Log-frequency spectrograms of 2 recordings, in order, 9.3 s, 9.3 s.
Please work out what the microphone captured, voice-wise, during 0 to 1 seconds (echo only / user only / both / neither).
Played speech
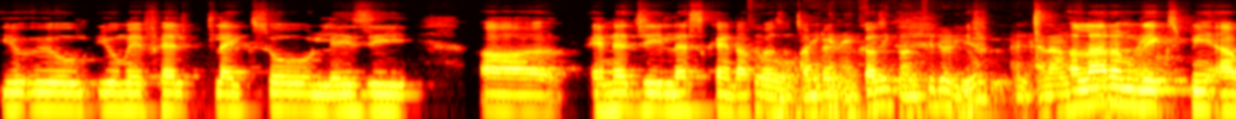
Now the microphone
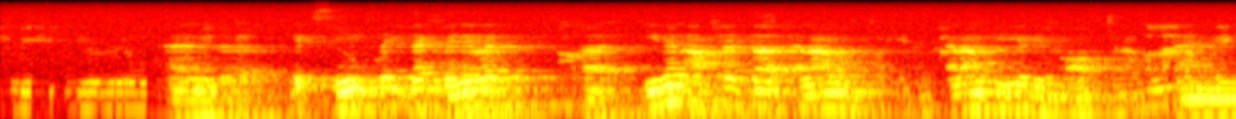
echo only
